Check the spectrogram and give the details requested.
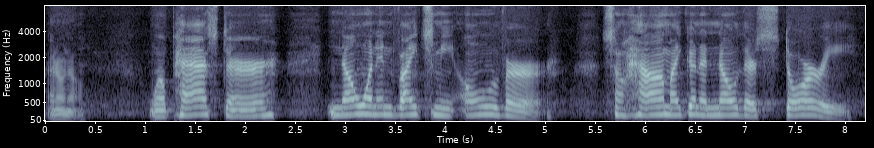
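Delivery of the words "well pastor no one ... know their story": very slow, drawn-out put-on whine. Playing a churchgoer answering the pastor in a sketch, in a whiny voice. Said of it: "I haven't done my whiny voice in a long time".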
